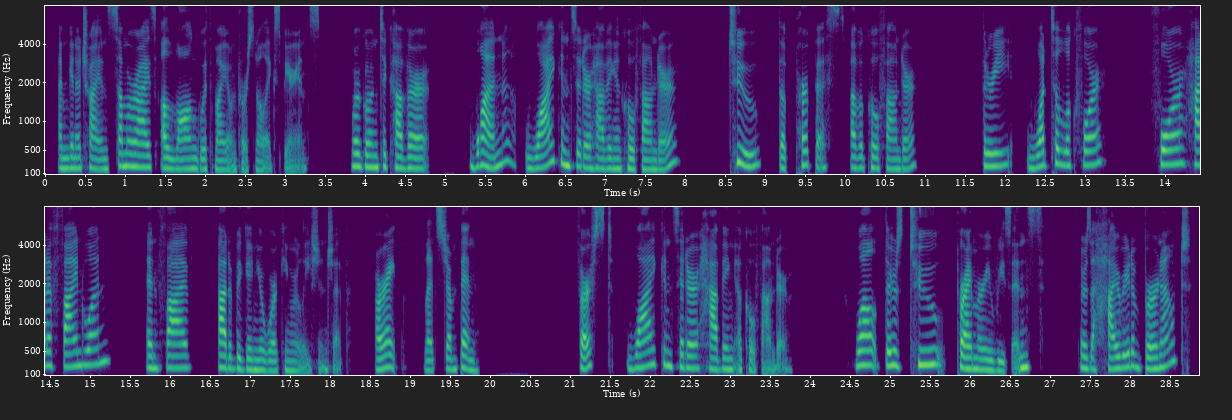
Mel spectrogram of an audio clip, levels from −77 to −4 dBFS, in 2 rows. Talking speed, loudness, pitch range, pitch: 145 wpm, -27 LUFS, 180-235 Hz, 205 Hz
